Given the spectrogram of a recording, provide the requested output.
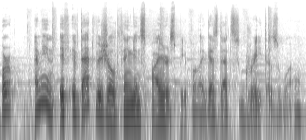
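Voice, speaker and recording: Gravelly-voiced man chatting on a livestream. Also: on the high side, lively intonation, darkish tone, soft background music. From Lithuania. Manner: halting, many fillers and restarts, reads chat aloud. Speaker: livestream host. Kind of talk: casual livestream chat.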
